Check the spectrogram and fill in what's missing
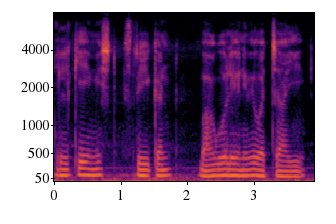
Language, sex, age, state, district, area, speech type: Telugu, male, 45-60, Andhra Pradesh, Konaseema, rural, read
